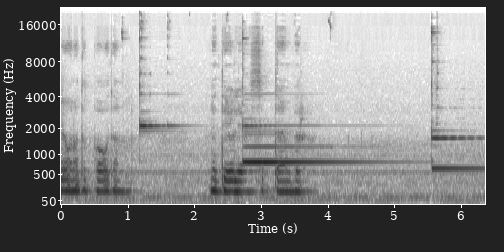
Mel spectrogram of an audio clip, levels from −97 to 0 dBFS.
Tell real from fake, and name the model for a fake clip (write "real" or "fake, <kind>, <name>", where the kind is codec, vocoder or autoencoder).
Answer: real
